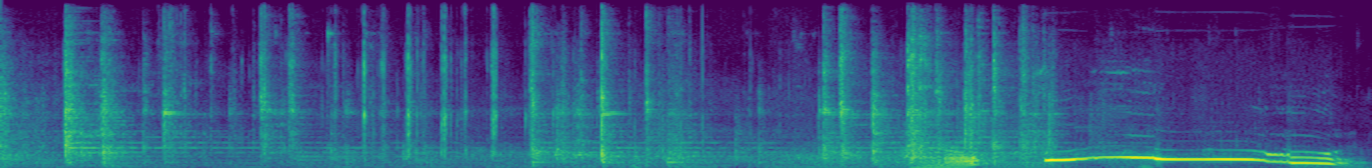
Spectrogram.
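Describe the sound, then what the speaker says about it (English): Pet wolf Noonie greeting her owner with a run of yips and whimpering squeals, then a long wavering howl up close, along with a few mechanical clicks and rustles. "This is the only wolf I've ever had made such a noise."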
